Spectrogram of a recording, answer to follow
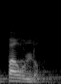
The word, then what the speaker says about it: Paulo: Entonces le vengo diciendo que la expresión correcta no es Pablo, sino es Paulo. Nada más que lo colocaron en las Biblias porque el español así lo pronuncia.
